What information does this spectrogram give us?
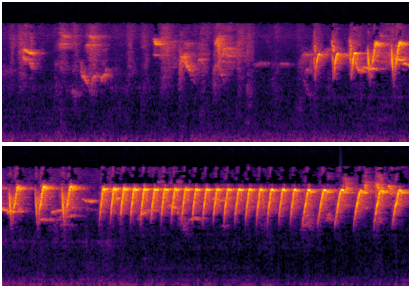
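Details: Canary in gacor isian style: a few varied whistled phrases and chirps, then sharper down-slurred notes building into a loud, rapid, very regular high trill sustained to the end.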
